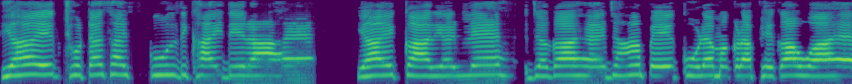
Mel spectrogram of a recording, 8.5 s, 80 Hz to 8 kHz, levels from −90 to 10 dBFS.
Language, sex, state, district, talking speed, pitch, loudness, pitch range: Hindi, female, Bihar, Saharsa, 135 wpm, 305 Hz, -14 LUFS, 295-320 Hz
